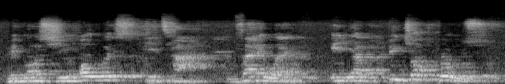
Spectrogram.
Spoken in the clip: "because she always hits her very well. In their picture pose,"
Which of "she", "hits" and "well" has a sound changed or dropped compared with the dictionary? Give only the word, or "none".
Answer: hits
